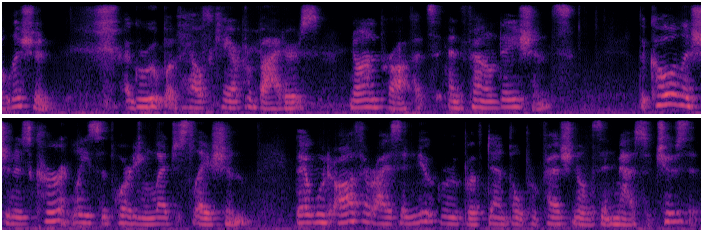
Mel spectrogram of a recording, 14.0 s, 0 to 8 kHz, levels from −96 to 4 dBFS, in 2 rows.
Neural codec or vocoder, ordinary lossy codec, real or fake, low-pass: codec, 16 kHz, 2 kbps, X-Codec, WavLM features, trained on Multilingual LibriSpeech; Opus, 64 kbps; fake; 7.2 kHz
